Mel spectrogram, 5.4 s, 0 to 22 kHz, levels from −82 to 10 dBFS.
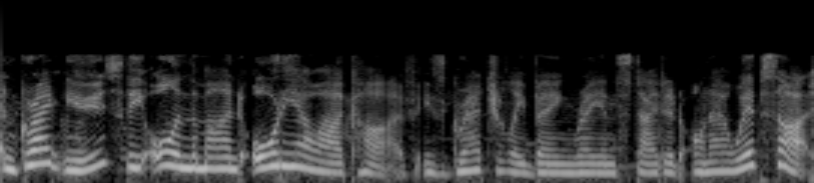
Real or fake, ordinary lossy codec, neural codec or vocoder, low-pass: real; Opus, 64 kbps; none; 7.2 kHz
